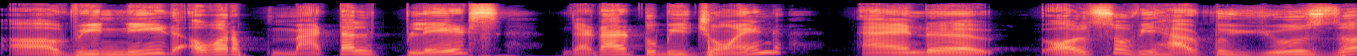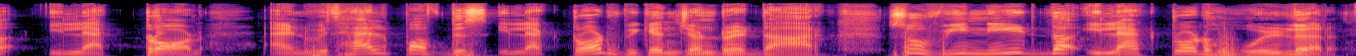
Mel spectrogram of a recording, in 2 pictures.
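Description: Lively-voiced man lecturing on welding. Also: a little high, measured pace, dry recording. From India. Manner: explanatory, repeats "right?" and "so here" as checks. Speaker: engineering lecturer. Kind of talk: recorded technical lecture.

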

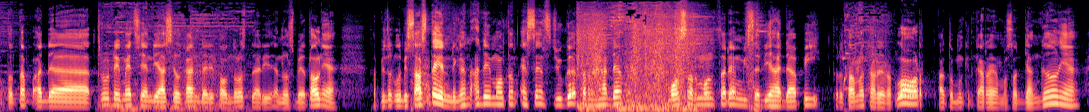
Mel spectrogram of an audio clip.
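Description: A man's voice: on the high side, slight background noise. A man with an Indonesian accent doing live esports commentary and analysis, in flowing explanations peppered with English gaming terms. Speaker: esports co-caster.

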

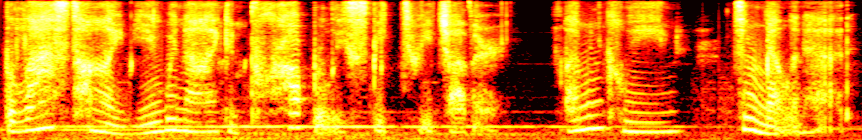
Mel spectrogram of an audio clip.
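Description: A woman's voice: medium pitch, expressive, close to an everyday voice, rough recording. Woman whispering as a scheming evil lemon villainess. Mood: menacing. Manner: slow menacing villain monologue. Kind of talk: online fan story drama. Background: music.

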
